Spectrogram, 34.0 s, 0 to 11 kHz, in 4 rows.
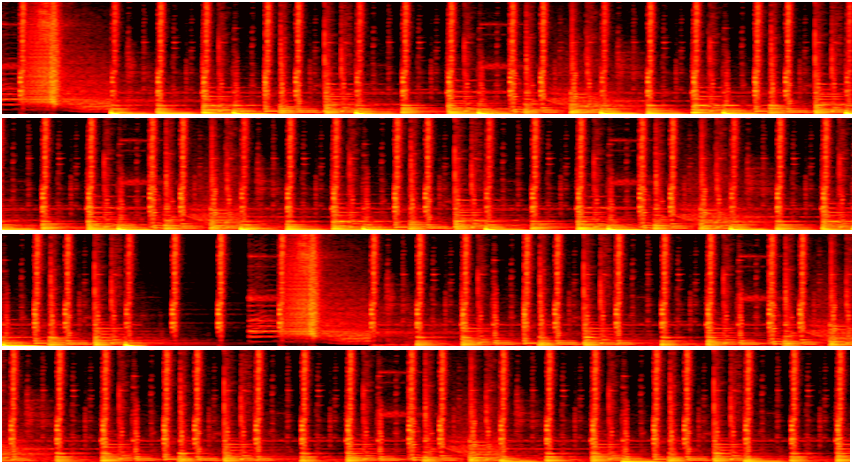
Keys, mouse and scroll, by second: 4.4 click, 6.9 click, 21.1 click, 24.3 click, 26.2 click.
